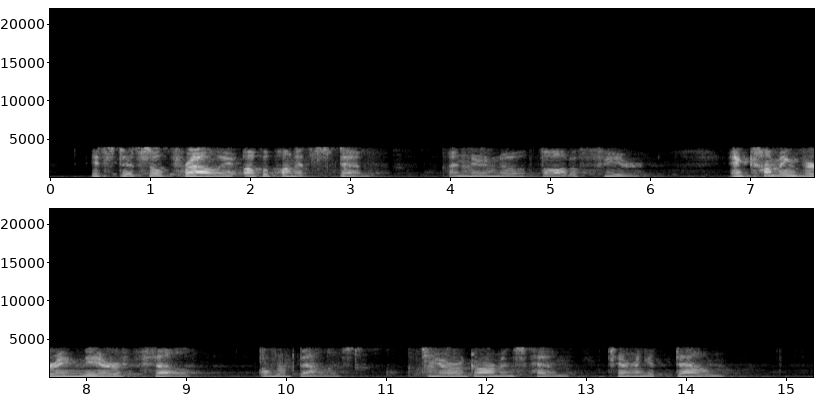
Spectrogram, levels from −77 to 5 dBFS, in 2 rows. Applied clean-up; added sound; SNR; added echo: neural separator model SepFormer DNS4.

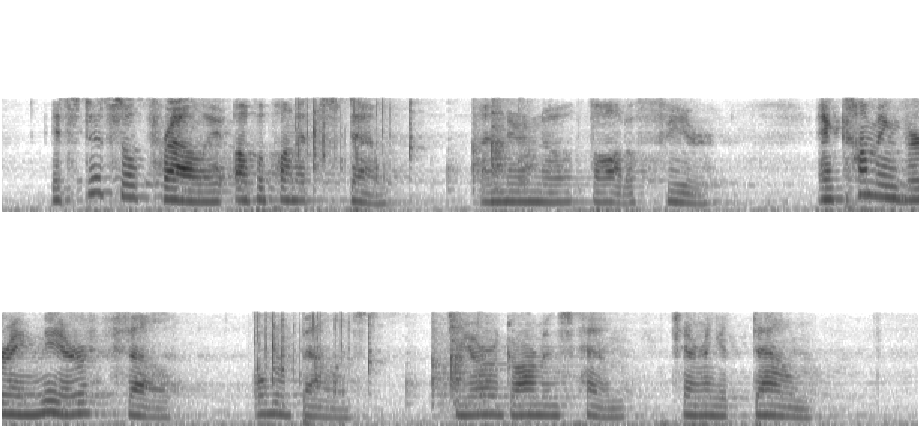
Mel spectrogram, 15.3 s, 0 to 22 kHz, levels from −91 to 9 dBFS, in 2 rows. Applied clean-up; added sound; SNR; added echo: none; Crushing; 9 dB; reverberation time 2.1 s.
